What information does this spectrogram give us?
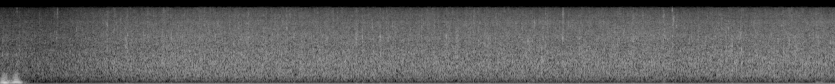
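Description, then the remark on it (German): Steady rain patters on a hard surface, a dense continuous hiss of droplets with fine crackling detail, fairly loud throughout with no voices. “Ach, ist das nicht herrlich. Endlich wieder Regen.”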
